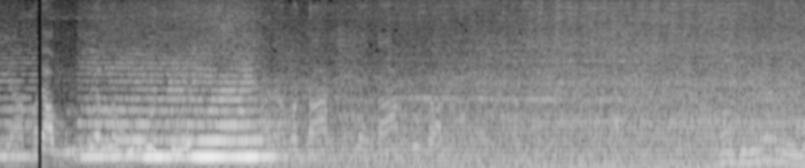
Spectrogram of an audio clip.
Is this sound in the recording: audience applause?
no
